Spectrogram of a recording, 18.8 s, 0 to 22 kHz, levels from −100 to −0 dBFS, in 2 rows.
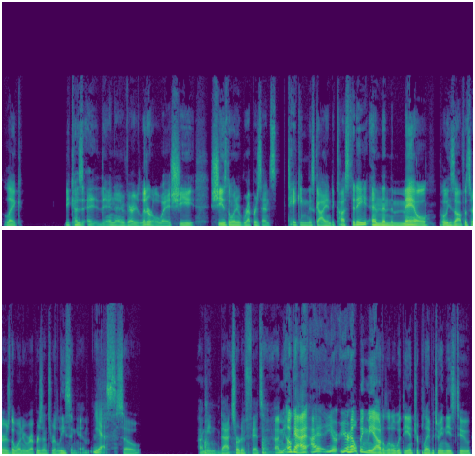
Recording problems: none

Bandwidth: 14.5 kHz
